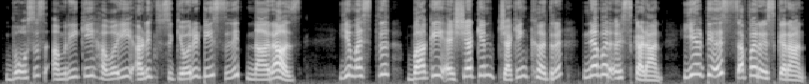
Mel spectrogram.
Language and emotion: Kashmiri, disgusted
